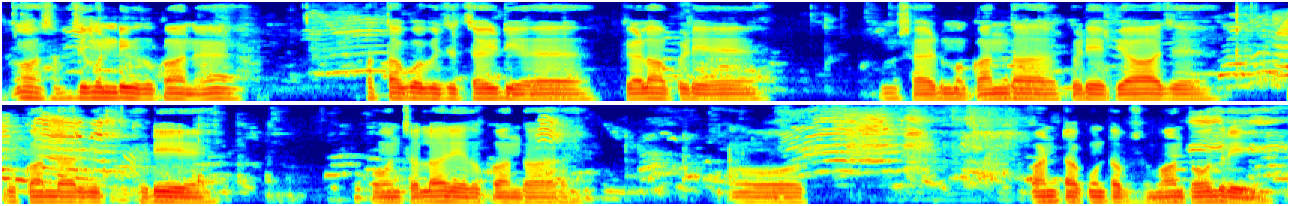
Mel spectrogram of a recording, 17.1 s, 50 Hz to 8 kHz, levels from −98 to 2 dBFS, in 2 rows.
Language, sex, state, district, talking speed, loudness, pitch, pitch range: Rajasthani, male, Rajasthan, Churu, 130 wpm, -17 LUFS, 110 Hz, 105-120 Hz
